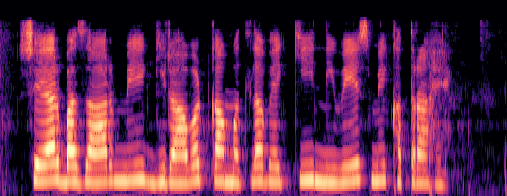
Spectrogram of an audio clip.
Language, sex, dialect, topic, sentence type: Hindi, female, Kanauji Braj Bhasha, banking, statement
